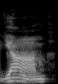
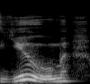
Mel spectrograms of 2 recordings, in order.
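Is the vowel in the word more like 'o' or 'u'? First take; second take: o; u. First: The vowel sounds like a rounded 'o'. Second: The vowel sounds like an 'u' sound. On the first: This is how others commonly pronounce it. The speaker calls it wrong. "they pronounce it Yom" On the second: This is the pronunciation the speaker holds to be correct. The speaker calls it right. "the correct pronunciation is Yum"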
